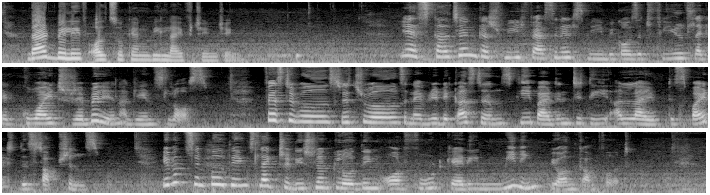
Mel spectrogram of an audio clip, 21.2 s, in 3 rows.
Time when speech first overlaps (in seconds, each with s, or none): none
